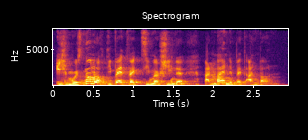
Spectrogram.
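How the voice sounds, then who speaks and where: A man's voice: fairly high pitch, big pitch swings, fairly quick, crowd noise. An actor playing a tiny, clever, stubborn young giant boy in a children's radio play, eager and insistent. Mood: excited, proud.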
